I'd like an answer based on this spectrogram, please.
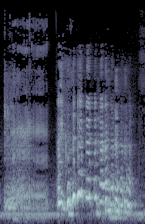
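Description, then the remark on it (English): A raspy, sputtering fart sound effect from a fart machine, loud, buzzing for about two seconds after a brief hiss and a short pause, with no talking over it. “Insert fart noise.”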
